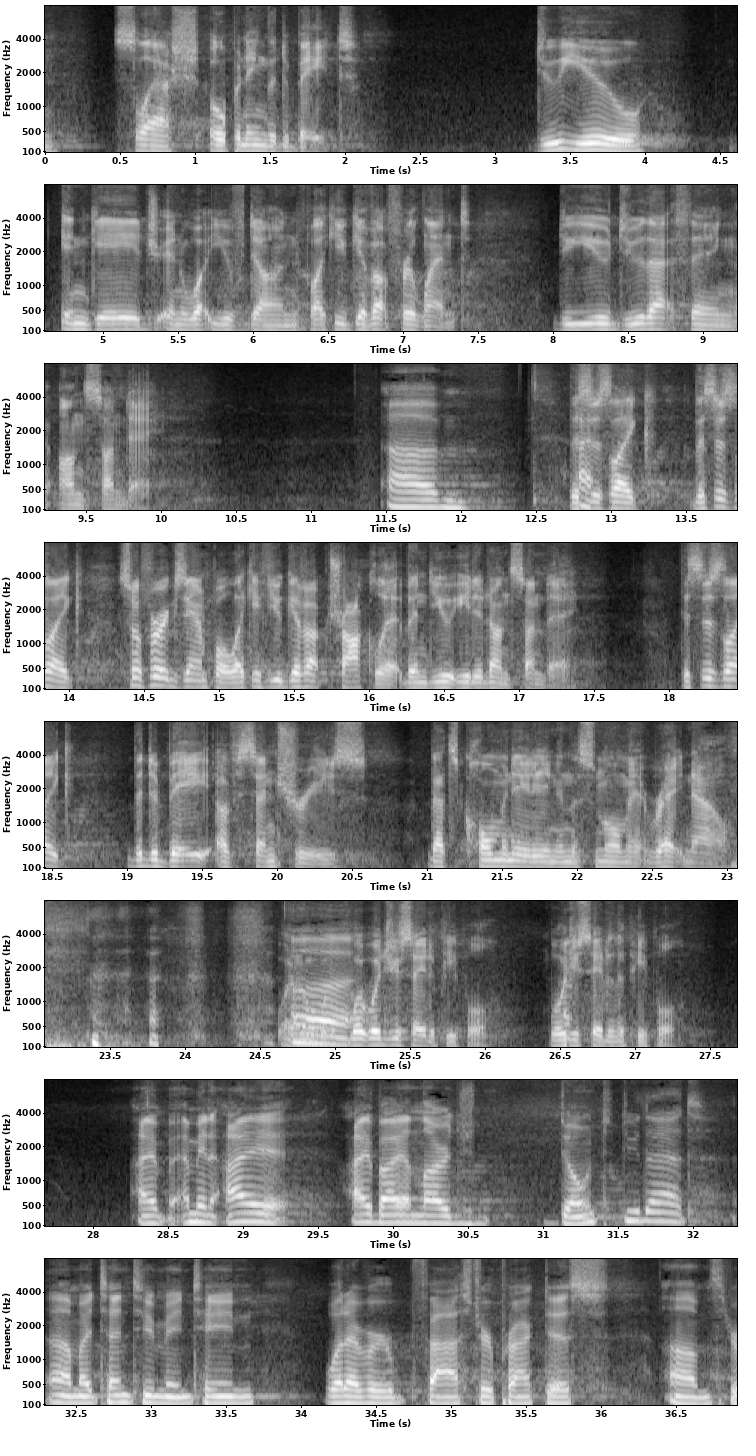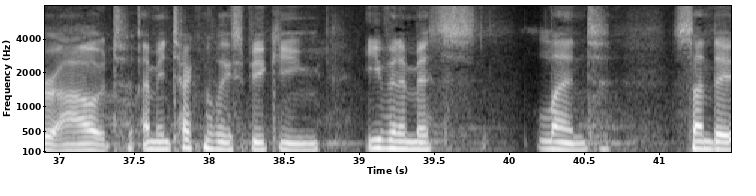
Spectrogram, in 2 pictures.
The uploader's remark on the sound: LIVE from St. Matthias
